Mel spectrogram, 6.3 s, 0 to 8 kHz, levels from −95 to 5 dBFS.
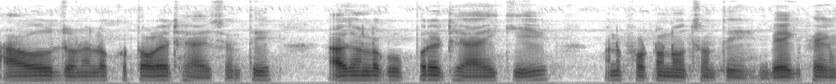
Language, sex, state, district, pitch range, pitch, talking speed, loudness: Odia, male, Odisha, Malkangiri, 95-110 Hz, 100 Hz, 170 wpm, -23 LUFS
